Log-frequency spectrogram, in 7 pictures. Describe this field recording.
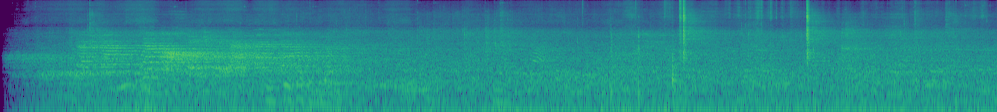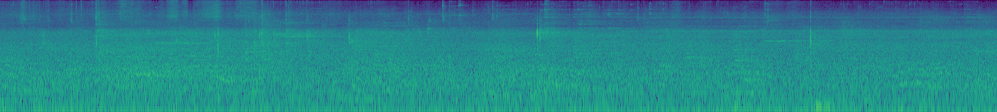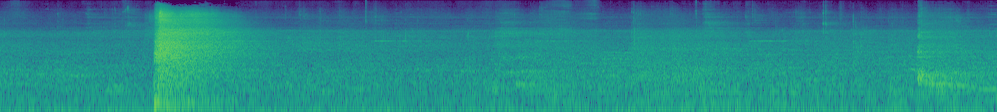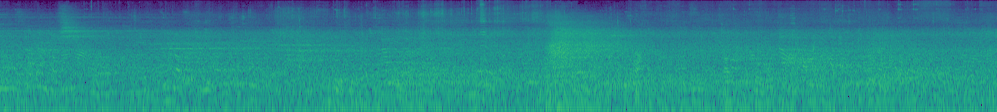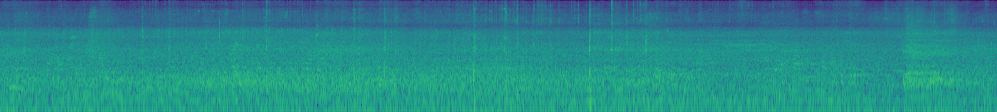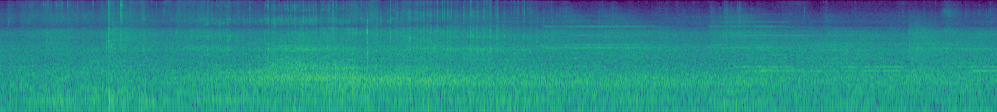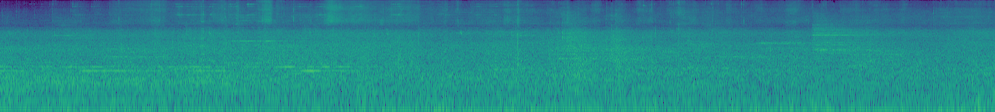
walking in the Station, From the station hall to the platform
